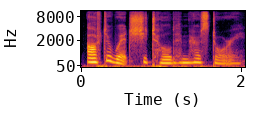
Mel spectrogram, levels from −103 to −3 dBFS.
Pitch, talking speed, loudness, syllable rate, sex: 175 Hz, 205 wpm, -19 LUFS, 4.8 syllables/s, female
